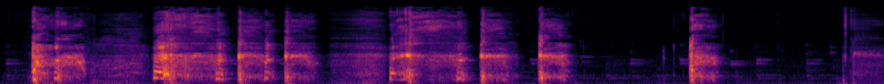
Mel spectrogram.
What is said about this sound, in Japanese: どうもすいません。咳が出ます。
